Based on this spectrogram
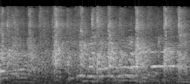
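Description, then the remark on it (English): An audience claps and cheers loudly and steadily as chef Dominique Ansel is welcomed onto a panel, a dense wash of applause with scattered whoops rising above it. “You can raise the roof. We just don't want to hear your phones, but we do want to hear you cheer.”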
